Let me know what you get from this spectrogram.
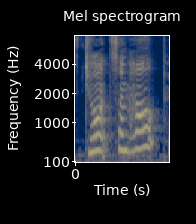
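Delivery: high, light imitated offer; helpful offer. Husband offers to help with dishes, light high voice. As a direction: lilt up high like an eager helper.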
